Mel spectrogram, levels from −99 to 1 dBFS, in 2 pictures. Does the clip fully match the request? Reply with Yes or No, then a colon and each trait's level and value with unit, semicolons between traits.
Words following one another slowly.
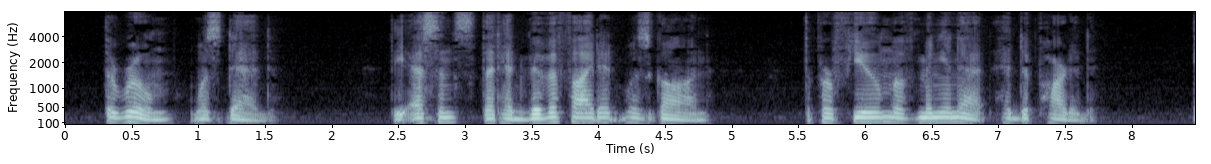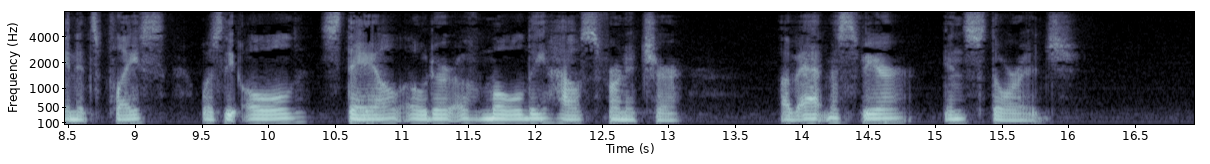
Yes: slow, 120 wpm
